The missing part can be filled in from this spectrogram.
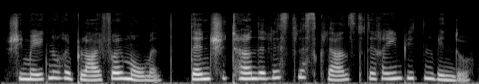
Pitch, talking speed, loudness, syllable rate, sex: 245 Hz, 225 wpm, -16 LUFS, 5.6 syllables/s, female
